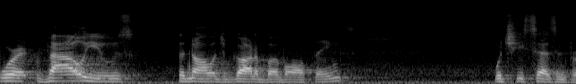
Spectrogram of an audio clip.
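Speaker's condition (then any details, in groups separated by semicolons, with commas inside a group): No condition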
